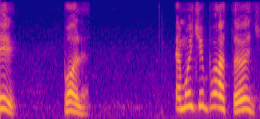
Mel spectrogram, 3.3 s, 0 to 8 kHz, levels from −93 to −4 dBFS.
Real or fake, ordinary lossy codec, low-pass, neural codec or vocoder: fake; none; 7.2 kHz; codec, 24 kHz, 0.9 kbps, WavTokenizer, medium speech release version 2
